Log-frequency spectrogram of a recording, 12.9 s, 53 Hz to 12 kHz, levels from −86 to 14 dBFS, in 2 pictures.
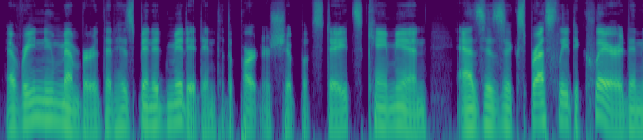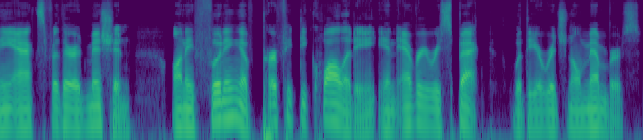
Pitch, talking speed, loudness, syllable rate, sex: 90 Hz, 175 wpm, -22 LUFS, 5.4 syllables/s, male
